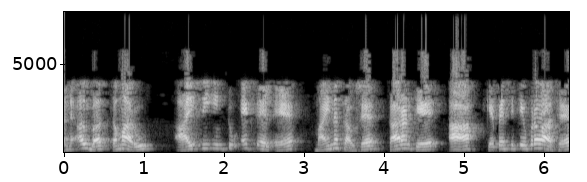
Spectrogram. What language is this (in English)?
Gujarati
